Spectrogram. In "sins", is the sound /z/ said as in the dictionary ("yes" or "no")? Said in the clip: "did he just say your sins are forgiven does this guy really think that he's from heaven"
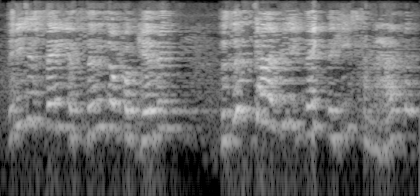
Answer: yes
